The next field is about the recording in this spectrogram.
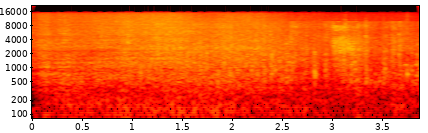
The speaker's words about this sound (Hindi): अच्छा इधर आओ ये देखो भवन के झरोके से सागर की उछाल खाती लहरें दिखाई देती है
